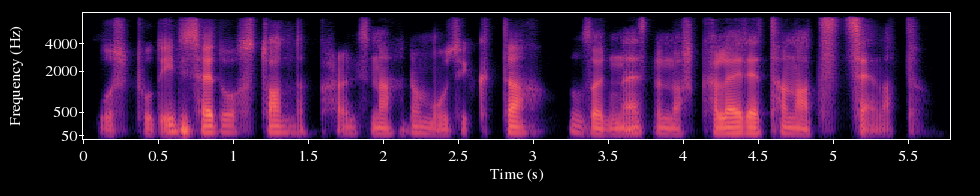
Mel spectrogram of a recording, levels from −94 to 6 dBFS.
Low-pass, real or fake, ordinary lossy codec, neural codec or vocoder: 7.2 kHz; fake; MP3, 64 kbps; codec, 24 kHz, 0.9 kbps, WavTokenizer, large speech release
